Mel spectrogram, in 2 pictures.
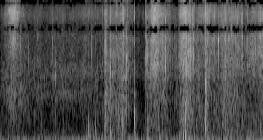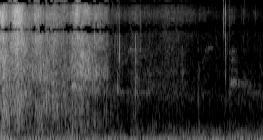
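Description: Handling noise as a packed nylon tent in its stuff sack is set down on a digital kitchen scale: light rustling with a few soft knocks, over a steady low outdoor rumble.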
